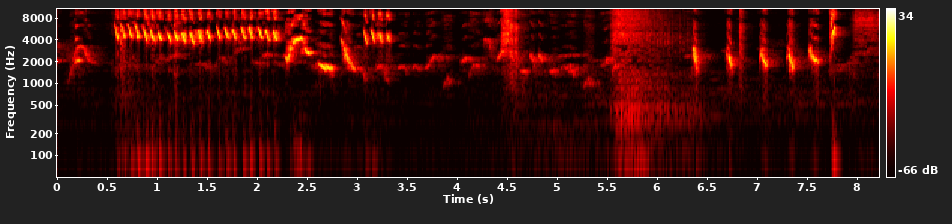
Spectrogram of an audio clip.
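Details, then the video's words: Song of a white-rumped shama, used so a quiet bird starts singing: a fast high trill, then varied whistles, a noisy rustling burst, and a row of short sharp notes about three per second. "Murai Batu Diam Dengar Kicauan ini Seketika Langsung Nyaut GACOR"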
